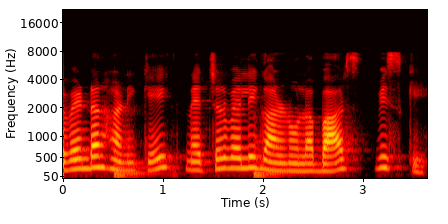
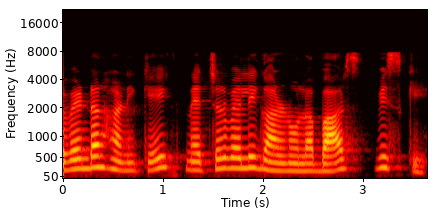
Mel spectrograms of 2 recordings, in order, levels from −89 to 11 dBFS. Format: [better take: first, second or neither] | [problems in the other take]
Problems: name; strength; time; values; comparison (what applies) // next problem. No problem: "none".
second | background sound (Bowed string instrument); 18 dB below the speech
